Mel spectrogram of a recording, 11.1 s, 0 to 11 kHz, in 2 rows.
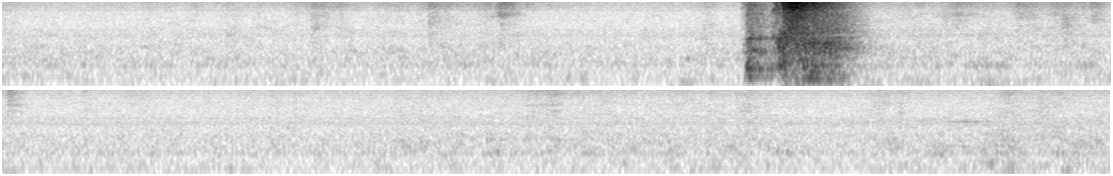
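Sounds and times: man sneezing: 3.7 - 4.3.

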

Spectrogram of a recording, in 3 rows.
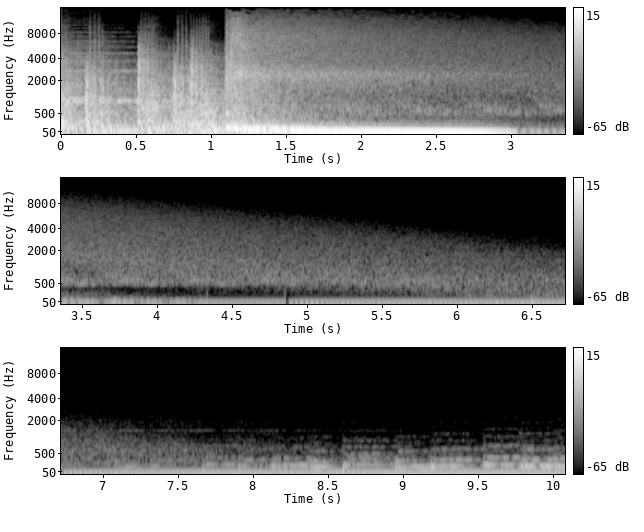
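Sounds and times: deep bass tone: 0.0 - 4.0.

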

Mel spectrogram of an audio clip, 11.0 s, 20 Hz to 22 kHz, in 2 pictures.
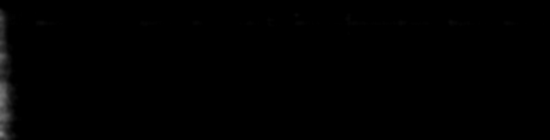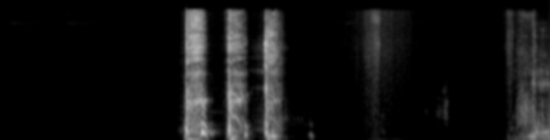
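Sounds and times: person coughing: 7.3 - 8.6.

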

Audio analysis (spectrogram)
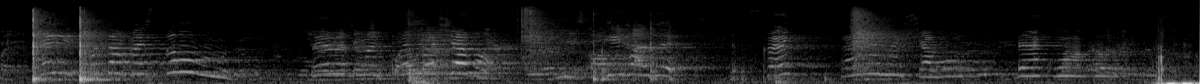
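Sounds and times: young child's vocal phrases: 0.4 - 2.5.

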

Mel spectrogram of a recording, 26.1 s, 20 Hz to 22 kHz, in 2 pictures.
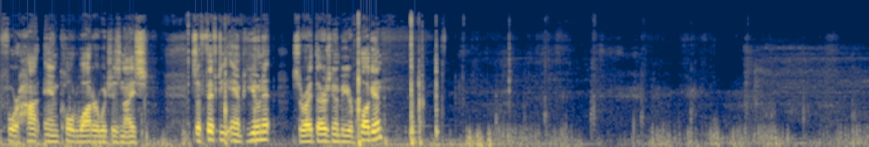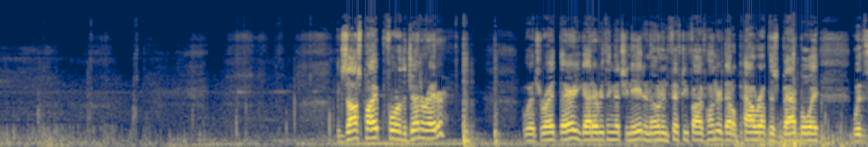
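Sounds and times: footsteps on asphalt: 2.2 - 4.1, 4.9 - 19.4.

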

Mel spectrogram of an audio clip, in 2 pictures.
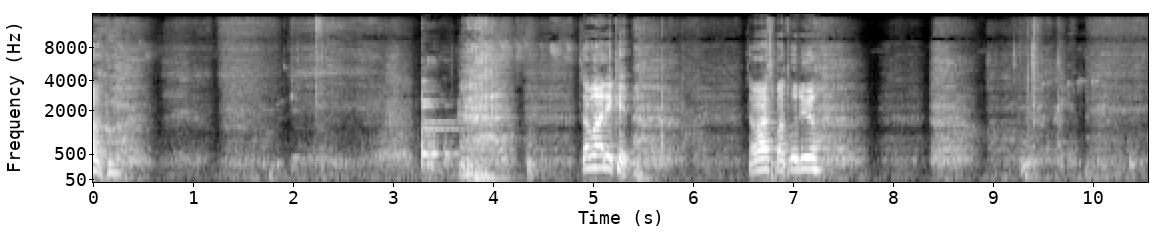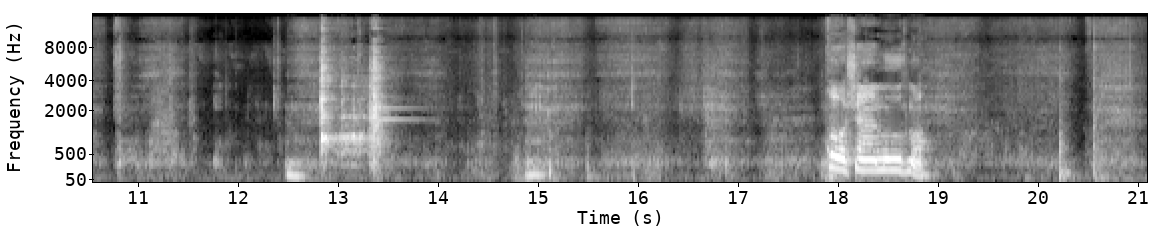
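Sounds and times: heavy breathing: 0.0 - 6.6, 7.2 - 11.7, 13.7 - 17.8, 18.8 - 21.0
plate clattering on tile floor: 12.8 - 13.7.

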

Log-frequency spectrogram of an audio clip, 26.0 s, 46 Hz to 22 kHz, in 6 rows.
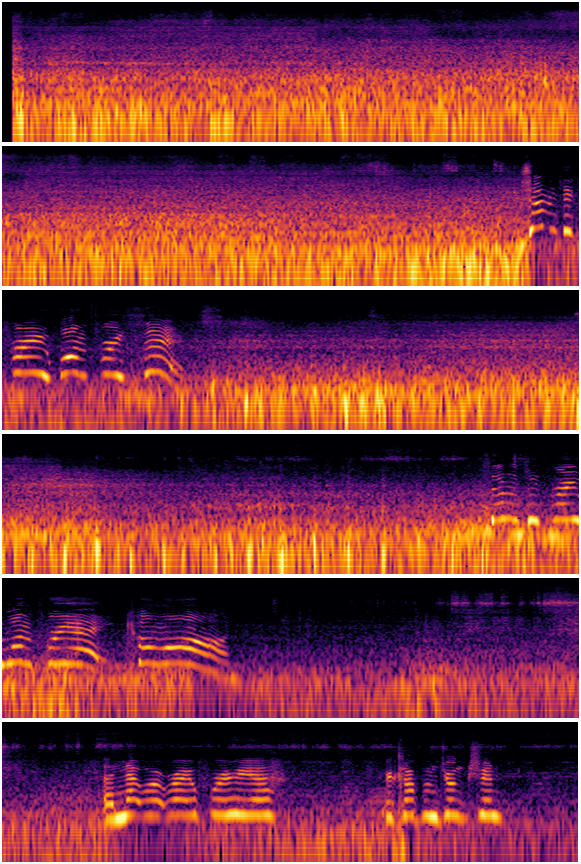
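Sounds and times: trains rolling past: 0.1 - 25.9.

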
